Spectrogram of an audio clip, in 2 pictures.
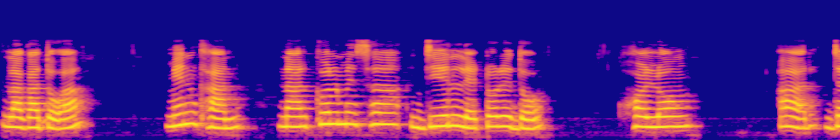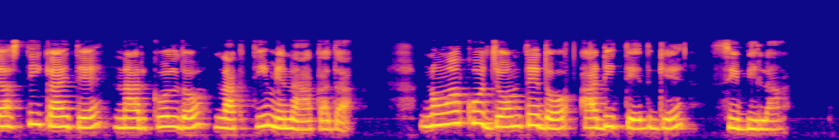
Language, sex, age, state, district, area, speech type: Santali, female, 18-30, West Bengal, Bankura, rural, spontaneous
